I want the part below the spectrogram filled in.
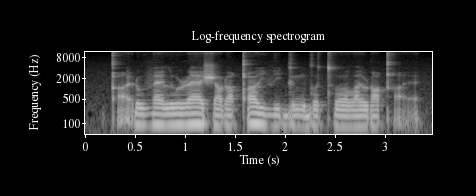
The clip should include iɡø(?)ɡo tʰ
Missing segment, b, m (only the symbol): m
